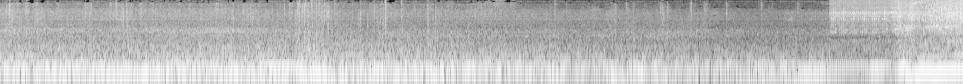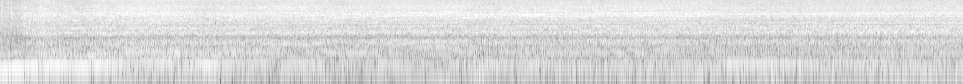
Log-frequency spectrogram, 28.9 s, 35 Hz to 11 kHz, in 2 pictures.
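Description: In-cabin sound of a Land Rover Discovery's TD5 five-cylinder turbodiesel driving through a swapped ZF 8-speed automatic: a steady engine and road drone. About thirteen seconds in, the engine note rises as the vehicle accelerates away, then settles into a steady cruise.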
